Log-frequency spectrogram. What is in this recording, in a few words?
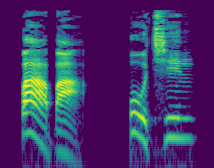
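"ba ba, fu qin", Mandarin Chinese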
